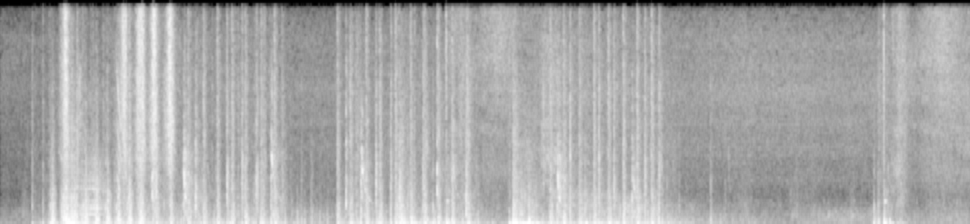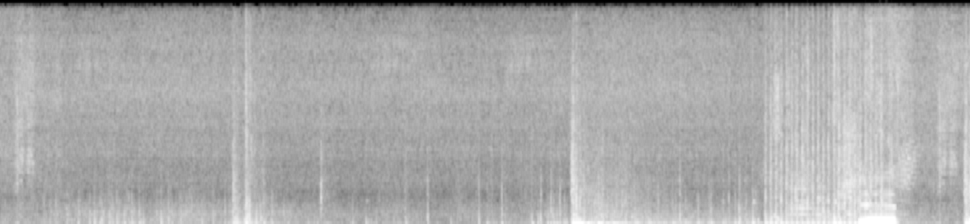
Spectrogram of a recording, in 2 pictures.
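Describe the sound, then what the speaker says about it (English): German machine gun firing in the World War II shooter game Hell Let Loose, loud rapid bursts in the opening seconds, then scattered shots and quieter stretches with footsteps and a voice in between. "That is definitely a German machine gun."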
